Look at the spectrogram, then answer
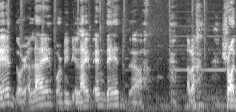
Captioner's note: chuckles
